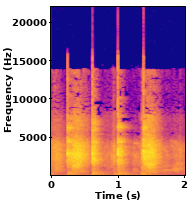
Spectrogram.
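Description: Hammer and chisel chipping at a concrete block wall, about four sharp blows roughly 0.4 s apart, cutting a channel for electrical wiring.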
